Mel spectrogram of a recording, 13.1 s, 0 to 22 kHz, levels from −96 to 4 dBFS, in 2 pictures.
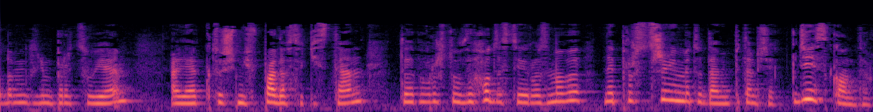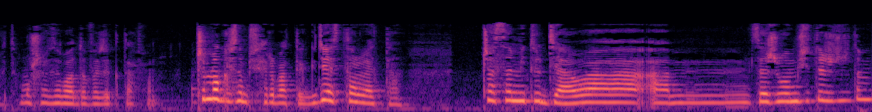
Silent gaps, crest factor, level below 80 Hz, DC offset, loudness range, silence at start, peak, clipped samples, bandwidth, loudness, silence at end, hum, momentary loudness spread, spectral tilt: none; 22 dB; -62 dBFS; under 0.1%; 3 LU; 0 s; -6 dBFS; under 0.1%; 11 kHz; -28 LUFS; 0 s; none; 12 LU; -4 dB/octave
